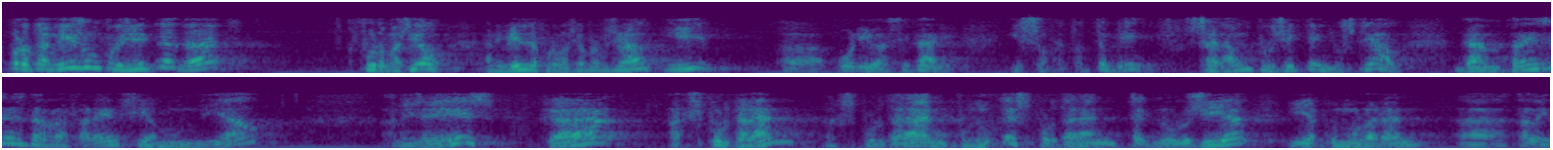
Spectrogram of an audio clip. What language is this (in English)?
Catalan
